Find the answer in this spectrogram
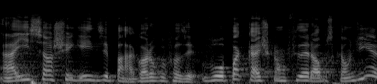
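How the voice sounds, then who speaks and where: A man with a high pitch and lively intonation rattles along at a very fast pace. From Rio Grande do Sul, Brazil (Três Passos region). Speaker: entrepreneur. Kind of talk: interview storytelling. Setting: studio. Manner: animated.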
